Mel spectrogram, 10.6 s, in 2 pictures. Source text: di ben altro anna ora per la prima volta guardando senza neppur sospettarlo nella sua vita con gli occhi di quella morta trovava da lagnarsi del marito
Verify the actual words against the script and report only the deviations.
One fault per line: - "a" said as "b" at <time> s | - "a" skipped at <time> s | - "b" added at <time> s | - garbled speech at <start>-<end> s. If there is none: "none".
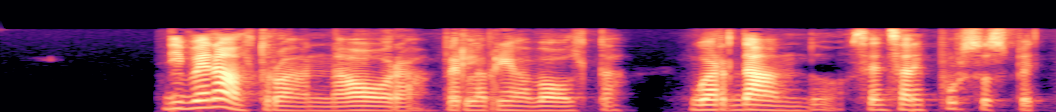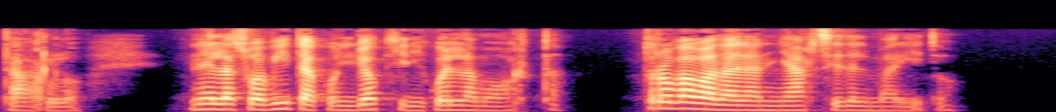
none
